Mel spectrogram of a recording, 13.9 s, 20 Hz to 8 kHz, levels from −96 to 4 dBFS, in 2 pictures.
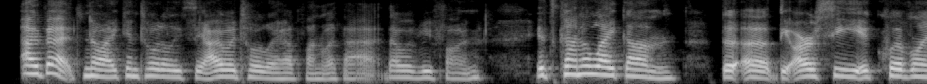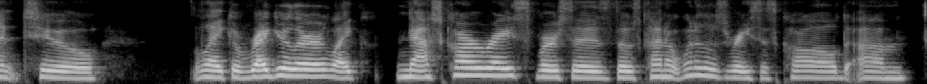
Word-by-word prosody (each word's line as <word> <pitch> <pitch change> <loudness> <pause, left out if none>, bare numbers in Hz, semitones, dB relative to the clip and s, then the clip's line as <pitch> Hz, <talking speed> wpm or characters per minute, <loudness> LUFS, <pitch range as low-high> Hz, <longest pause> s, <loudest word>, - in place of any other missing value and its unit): I 275 0 +5
bet, 285 -5 +1
no, 220 -1 +2
I 190 -1 +2
can 220 0 -2
totally 205 -3 -1
see, 180 -1 -5
I 190 - +2
would 195 -2 +1
totally 175 -5 -3
have 155 0 -9
fun 145 -1 -10
with 150 +2 -11
that, 150 +5 -11
that 185 -1 -5
would 180 -2 -5
be 180 - -1
fun. 165 0 -13 0.4
It's 230 +1 +1
kinda 265 +1 +4
like, 240 -3 +5
um, 180 -6 0 0.3
the, 190 - +3
uh, 175 -3 +3
the - - 0
RC 205 0 +2
equivalent 200 0 0
to, 170 -5 0 0.7
like, 185 0 0
a 185 - +2
regular, 205 +2 +4
like, 175 -3 -1 0.3
NASCAR 200 +5 +1
race 230 0 +2
versus 185 -3 -1
those 175 -1 -1
kinda 195 0 -3
what 225 +3 -6
are 235 - -1
those 200 -5 -3
races 170 -2 -5
called, 180 -2 -5
um, 165 -1 -7
190 Hz, 185 wpm, -22 LUFS, 175-210 Hz, 0.7 s, I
